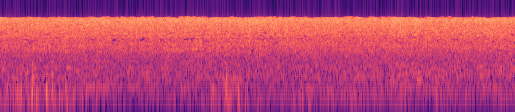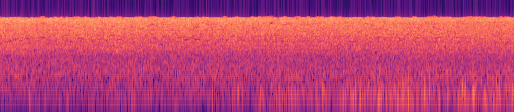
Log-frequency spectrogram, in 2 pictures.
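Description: Steady rushing noise of heavy rain and running floodwater, with wind buffeting the phone's microphone more strongly over the last couple of seconds.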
